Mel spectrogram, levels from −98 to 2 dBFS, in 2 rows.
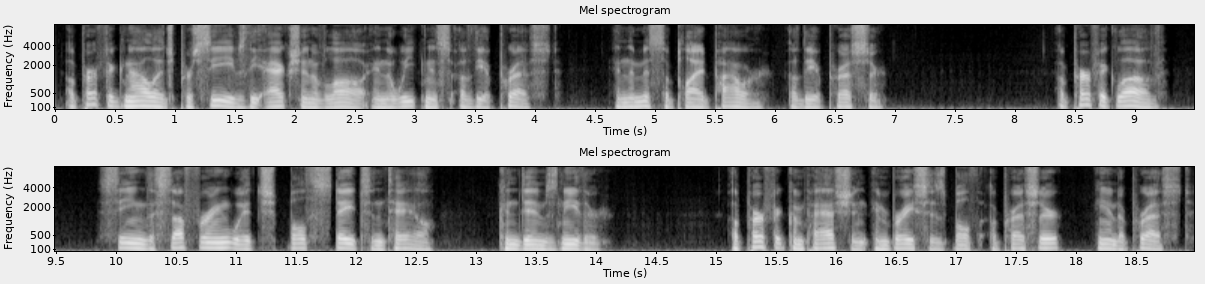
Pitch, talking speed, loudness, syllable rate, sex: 110 Hz, 130 wpm, -18 LUFS, 5.0 syllables/s, male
